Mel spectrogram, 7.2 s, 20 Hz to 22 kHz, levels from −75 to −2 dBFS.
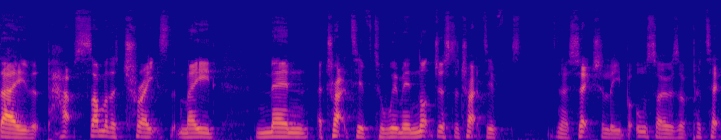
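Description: No technical faults are audible.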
